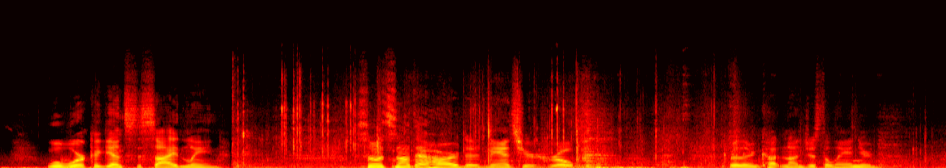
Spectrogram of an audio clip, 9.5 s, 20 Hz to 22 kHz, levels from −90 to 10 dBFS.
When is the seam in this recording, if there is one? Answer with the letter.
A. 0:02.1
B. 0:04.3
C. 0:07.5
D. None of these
A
